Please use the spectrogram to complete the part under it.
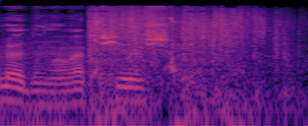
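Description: A pickaxe strikes a wooden crate with hollow knocks.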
